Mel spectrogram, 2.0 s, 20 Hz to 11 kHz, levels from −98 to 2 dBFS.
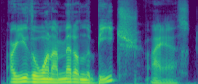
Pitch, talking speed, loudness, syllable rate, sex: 105 Hz, 330 wpm, -17 LUFS, 8.2 syllables/s, male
